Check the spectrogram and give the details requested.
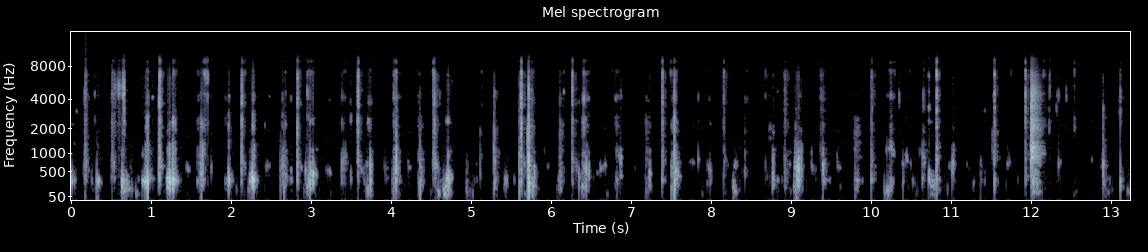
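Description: Close-miked crunching and chewing of a hard, brittle black item: irregular sharp crackles throughout, with a louder crunch near the end.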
